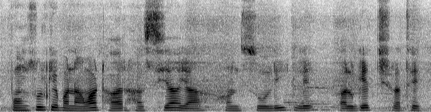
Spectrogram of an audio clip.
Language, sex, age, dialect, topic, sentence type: Chhattisgarhi, female, 18-24, Central, agriculture, statement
